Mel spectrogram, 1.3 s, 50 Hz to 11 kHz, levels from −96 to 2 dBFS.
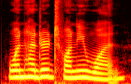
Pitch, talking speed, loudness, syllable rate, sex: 225 Hz, 185 wpm, -15 LUFS, 6.8 syllables/s, female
